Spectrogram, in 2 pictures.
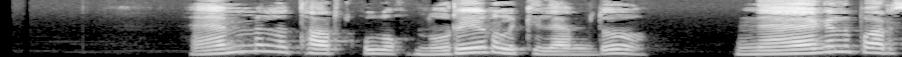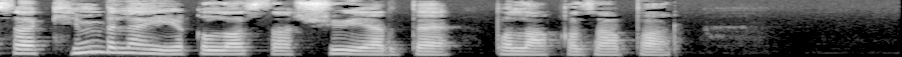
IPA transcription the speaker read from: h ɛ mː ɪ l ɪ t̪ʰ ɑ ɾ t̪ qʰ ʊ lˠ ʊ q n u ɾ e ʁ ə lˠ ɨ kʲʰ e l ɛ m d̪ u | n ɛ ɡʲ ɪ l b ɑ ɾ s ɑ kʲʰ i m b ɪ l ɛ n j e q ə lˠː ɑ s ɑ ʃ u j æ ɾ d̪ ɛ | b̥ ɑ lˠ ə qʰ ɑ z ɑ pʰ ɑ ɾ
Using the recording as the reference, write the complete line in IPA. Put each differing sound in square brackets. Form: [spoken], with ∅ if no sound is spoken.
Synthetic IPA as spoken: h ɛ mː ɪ l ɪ t̪ʰ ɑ ɾ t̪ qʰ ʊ lˠ ʊ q n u ɾ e ʁ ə lˠ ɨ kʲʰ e l ɛ m d̪ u | n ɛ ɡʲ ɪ l b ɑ ɾ s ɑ kʲʰ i m b ɪ l ɛ n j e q ə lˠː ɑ s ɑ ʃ u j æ ɾ d̪ ɛ | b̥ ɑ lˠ [ɑ] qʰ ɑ z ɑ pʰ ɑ ɾ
